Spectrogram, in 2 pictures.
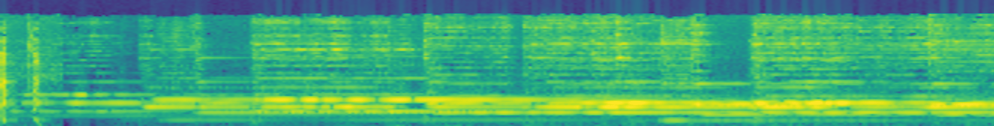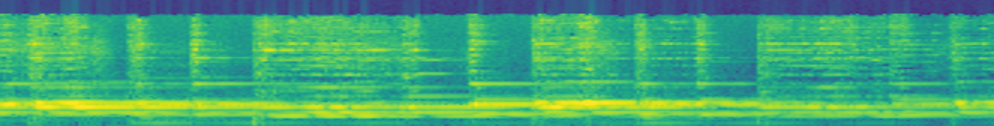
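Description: A glass harp played by the Polish duo rings out in sustained, shimmering tones as two players layer overlapping sustained pitches and melodies, steady, with a few soft clinks and rubbing noises underneath.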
